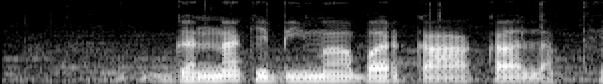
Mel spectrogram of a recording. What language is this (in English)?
Chhattisgarhi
